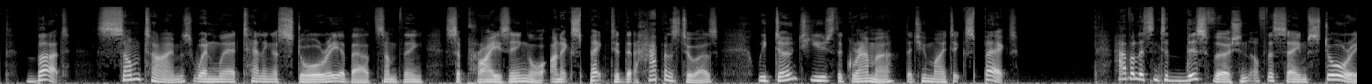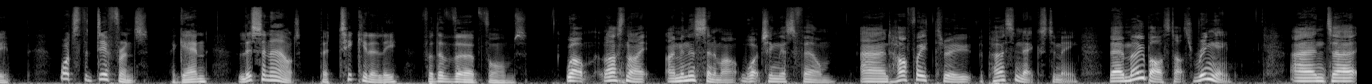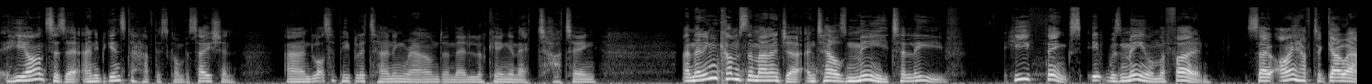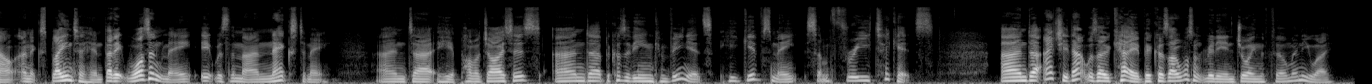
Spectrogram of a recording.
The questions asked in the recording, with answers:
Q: What's the difference?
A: Instead of using past forms, he uses present forms.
